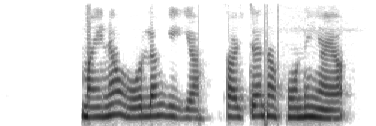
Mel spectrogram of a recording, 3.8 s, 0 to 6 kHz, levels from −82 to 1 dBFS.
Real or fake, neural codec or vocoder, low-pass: fake; vocoder, 22.05 kHz, 80 mel bands, WaveNeXt; 5.4 kHz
